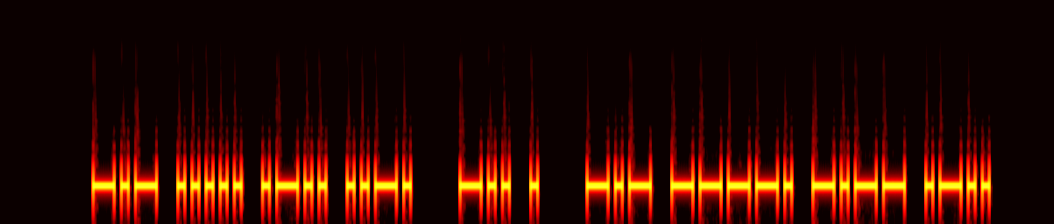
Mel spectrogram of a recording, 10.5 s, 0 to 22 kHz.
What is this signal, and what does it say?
Morse code, heard as a keyed tone, about 17 wpm, 700 Hz. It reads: K5LF DE K9YL
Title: USA Callsign DE Callsign - 4 Characters - 17wpm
